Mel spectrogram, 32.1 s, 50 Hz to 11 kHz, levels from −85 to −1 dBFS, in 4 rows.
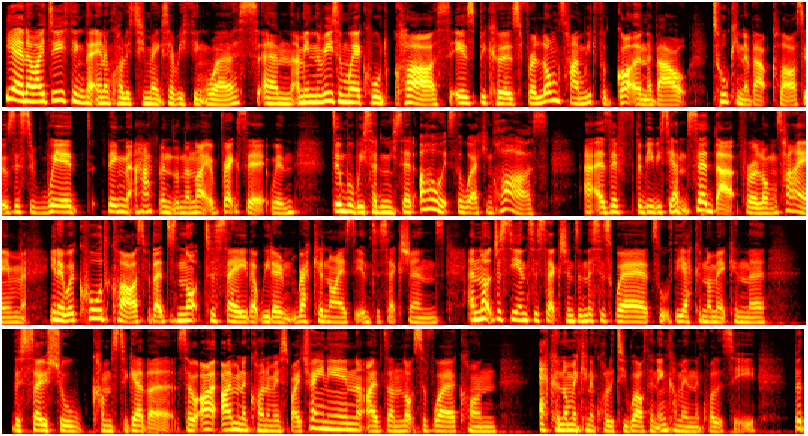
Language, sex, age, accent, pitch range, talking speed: English, female, 20-39, British, 160-205 Hz, 215 wpm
